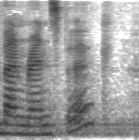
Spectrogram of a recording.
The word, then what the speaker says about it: van Rensburg: So I'm Sabine van Rensburg. It's a Dutch origin, so that's why it's a little complicated to say.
